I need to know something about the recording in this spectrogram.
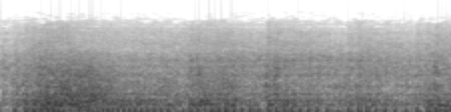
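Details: Honda Beat FI scooter that won't idle: revs rise then sag unevenly as throttle opens, nearly stalling.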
